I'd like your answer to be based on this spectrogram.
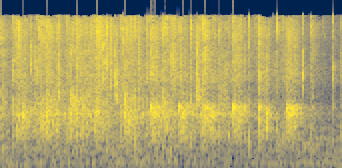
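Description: An audience at an art exhibition opening at an Indonesian national gallery claps in a short burst of lively, fairly loud applause with rhythmic clapping that fades toward the end.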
